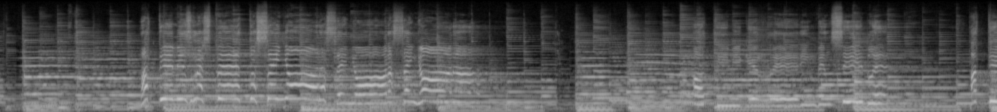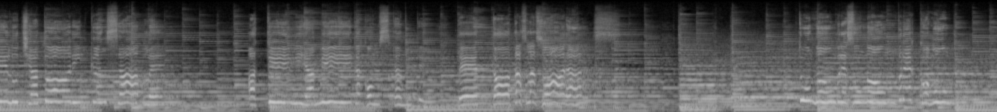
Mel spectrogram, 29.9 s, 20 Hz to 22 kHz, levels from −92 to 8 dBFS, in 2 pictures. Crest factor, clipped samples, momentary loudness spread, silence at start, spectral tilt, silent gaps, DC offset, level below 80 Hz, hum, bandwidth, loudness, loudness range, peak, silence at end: 16 dB; under 0.1%; 13 LU; 0 s; -4 dB/octave; none; 0.1%; -40 dBFS; none; 18.5 kHz; -20 LUFS; 5 LU; -4 dBFS; 0 s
